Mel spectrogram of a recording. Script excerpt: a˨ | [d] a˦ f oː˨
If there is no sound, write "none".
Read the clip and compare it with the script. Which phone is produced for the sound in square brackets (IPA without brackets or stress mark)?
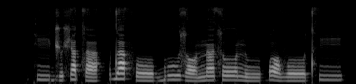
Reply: d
